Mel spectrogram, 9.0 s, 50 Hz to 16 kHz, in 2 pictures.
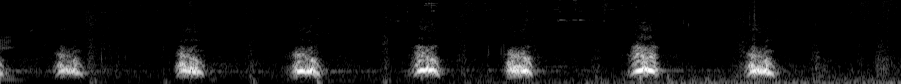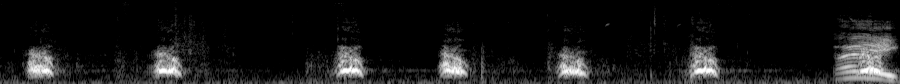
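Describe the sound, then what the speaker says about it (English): A dog in the video game Kingdom Come Deliverance 2 barks close and loud in a steady run of about fifteen evenly spaced barks, with quieter ambience between them. "Hey, call off that dog and then we can talk."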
